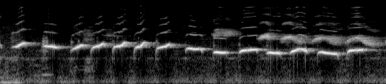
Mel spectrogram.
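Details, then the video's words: White-rumped shama in energetic song full of varied phrases: a steady series of clear whistled notes, about four per second, gradually dropping slightly in pitch, with faint higher overtones. "Murai Batu GACOR Full Isian"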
